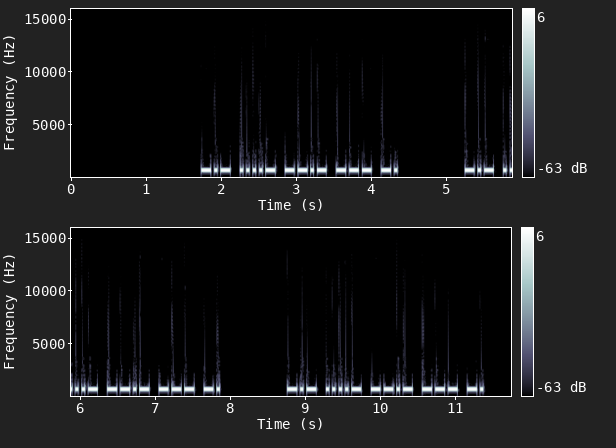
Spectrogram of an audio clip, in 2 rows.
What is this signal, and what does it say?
Morse code, heard as a keyed tone, about 28 wpm, 700 Hz. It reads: K4QON K4QON K4QON
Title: USA Call Signs - 5 Characters - Repeated 3x - 28wpm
